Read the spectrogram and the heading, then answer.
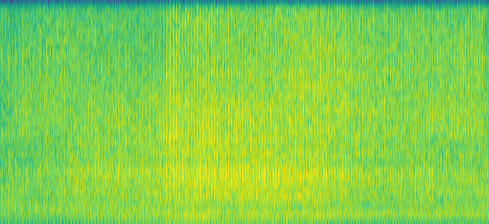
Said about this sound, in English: Let's run the engine on up a little faster.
